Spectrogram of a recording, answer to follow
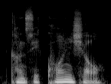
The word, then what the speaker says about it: consequential: consequential 이라고 얘기해요. quo라고 발음하세요. consequential 이렇게 얘기해요.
